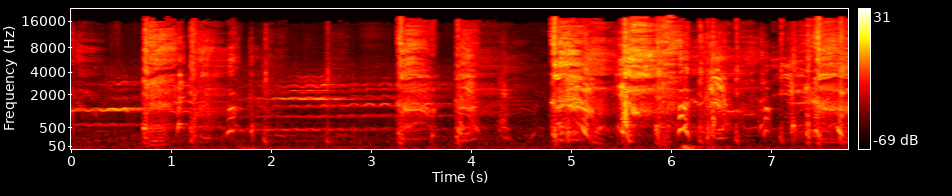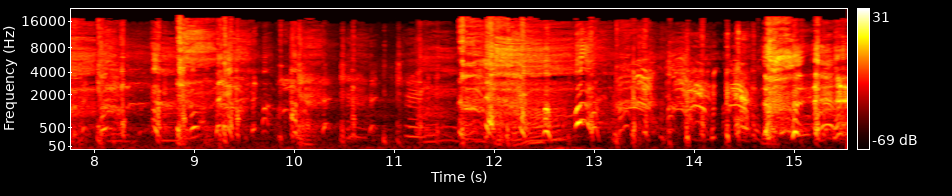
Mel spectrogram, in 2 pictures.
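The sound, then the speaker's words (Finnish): An opera audience coughs repeatedly and overlapping during flu season, a ragged chorus of harsh coughs and throat clearing, growing denser over a sustained sung or instrumental tone at the start as Anna Netrebko, in the title role of Aida, begins "O patria mia". “Ja olihan hän upea, mutta esitys oli semmoisella flunssakaudella, että kun O Patria Mia alkoi, niin sieltä kuului Annan lisäksi semmoinen bronkiittikuoro sieltä yleisöstä.”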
